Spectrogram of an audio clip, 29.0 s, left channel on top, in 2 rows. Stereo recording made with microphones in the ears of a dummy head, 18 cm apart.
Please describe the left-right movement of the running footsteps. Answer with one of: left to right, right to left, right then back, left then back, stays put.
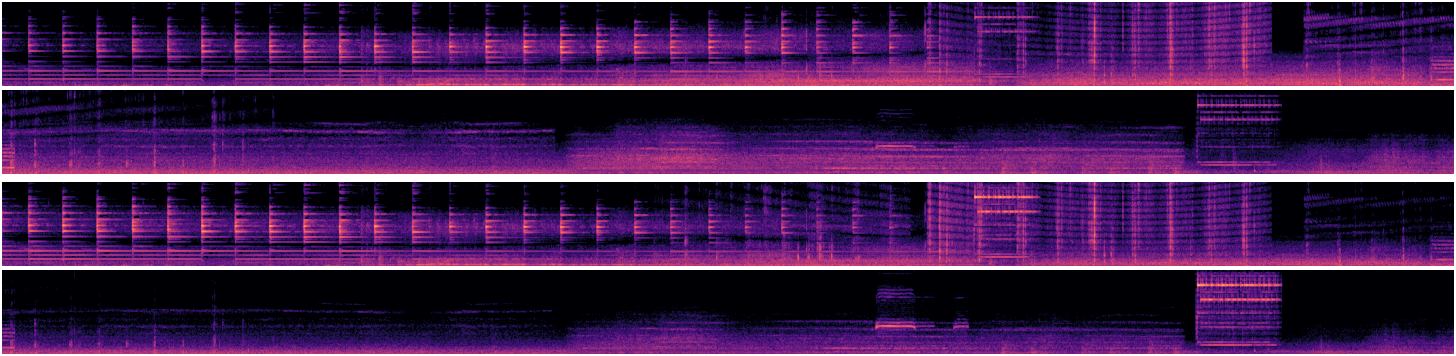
right to left.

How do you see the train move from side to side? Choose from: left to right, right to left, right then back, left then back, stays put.
right to left.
